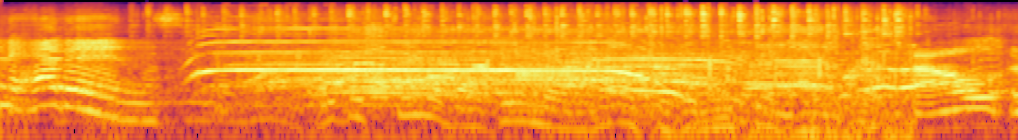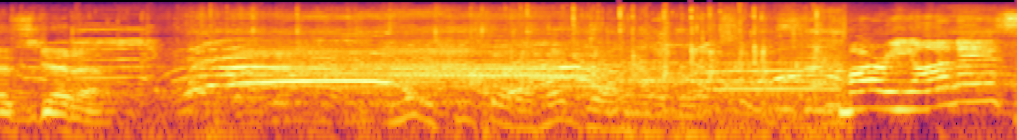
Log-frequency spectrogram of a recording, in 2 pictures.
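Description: A crowd cheers and whoops.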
